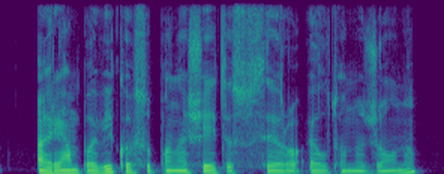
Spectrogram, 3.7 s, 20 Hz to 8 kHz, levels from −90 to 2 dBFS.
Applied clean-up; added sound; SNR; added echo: none; none; none; none.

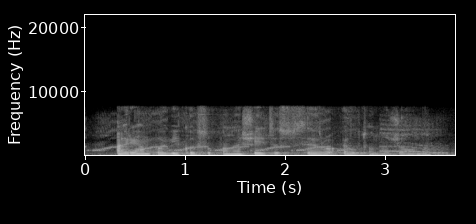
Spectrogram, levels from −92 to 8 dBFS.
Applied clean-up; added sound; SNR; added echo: none; Alarm; 13 dB; reverberation time 1.2 s.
